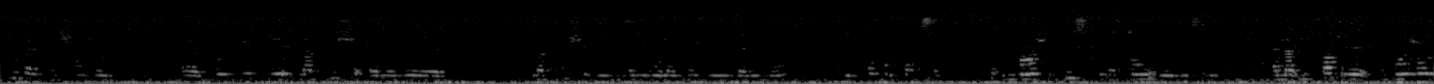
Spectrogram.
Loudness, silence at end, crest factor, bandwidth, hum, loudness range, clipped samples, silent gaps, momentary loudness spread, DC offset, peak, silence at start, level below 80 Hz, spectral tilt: -45 LUFS; 0 s; 20 dB; 16 kHz; none; 4 LU; under 0.1%; none; 10 LU; 0.5%; -24 dBFS; 0 s; -54 dBFS; -5 dB/octave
